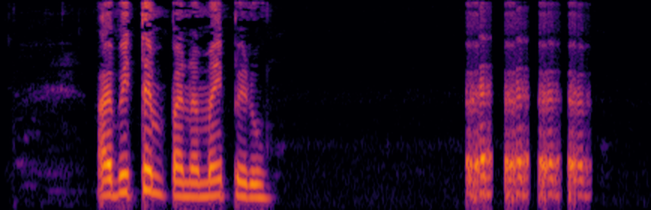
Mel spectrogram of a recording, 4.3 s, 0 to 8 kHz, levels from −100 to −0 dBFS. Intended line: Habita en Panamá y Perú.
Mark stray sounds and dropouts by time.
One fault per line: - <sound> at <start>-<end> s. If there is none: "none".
- laugh at 3.1-4.0 s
